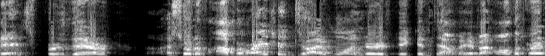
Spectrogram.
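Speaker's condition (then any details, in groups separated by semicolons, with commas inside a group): Cerebral palsy; from birth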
